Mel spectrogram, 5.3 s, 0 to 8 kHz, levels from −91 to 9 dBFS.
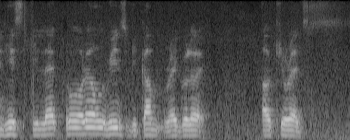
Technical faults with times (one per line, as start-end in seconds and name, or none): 0.36-0.50 comfort noise in place of the background
0.47-0.50 onset clipped by the voice detector
3.16-3.92 comfort noise in place of the background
